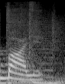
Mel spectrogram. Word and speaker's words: Балі: в першу чергу розповім що всупереч поширений серед наших туристів вимові на голодослові балі ставиться на перший склад а не на останній продовжимо тримаючи цю інформацію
